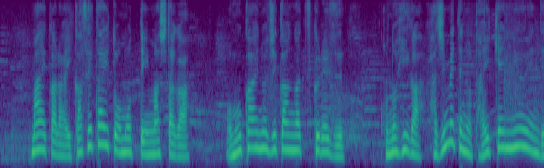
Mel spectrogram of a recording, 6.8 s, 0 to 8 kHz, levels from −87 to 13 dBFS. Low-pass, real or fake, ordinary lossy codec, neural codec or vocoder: none; real; none; none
